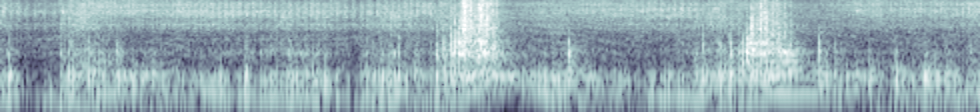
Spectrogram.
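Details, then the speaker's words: Ford Sport Trac after electrical repair, restarted after ignition adjustments: engine blips up twice and falls back with a lumpy, stumbling beat at low rpm, smoother at higher rpm; suspected running gas-heavy, rough running. "i wonder if it like got a little gas heavy or something huh it's because i played with the ignition cool sounds like it was running better once you got it up in the rpms it stopped running like crap"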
